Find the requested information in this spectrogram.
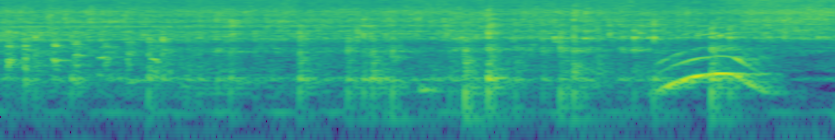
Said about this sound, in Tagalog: Tapos, Piniperito naman ngayon.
